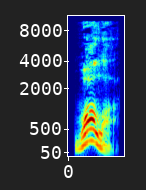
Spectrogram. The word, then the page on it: walla: British English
